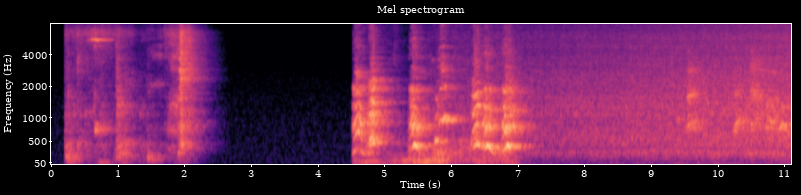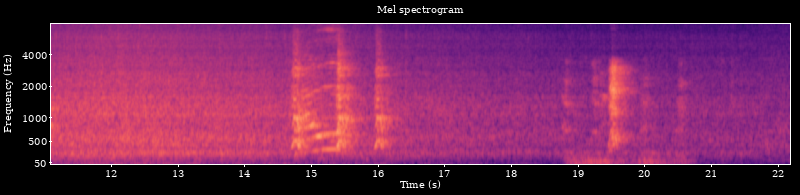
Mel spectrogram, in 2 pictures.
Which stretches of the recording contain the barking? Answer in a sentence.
You can hear the barking from 0.2 to 2.1 s, from 4.5 to 7.0 s, from 9.3 to 11.2 s, from 14.7 to 16.1 s and from 18.8 to 20.1 s.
